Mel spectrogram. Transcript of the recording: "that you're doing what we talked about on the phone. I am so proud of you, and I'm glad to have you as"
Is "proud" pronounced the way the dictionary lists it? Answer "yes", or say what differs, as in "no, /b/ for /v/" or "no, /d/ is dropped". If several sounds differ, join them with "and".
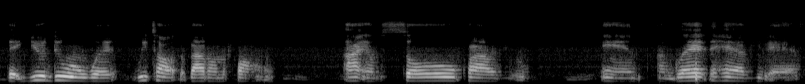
yes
